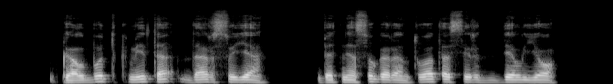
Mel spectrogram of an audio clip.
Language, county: Lithuanian, Panevėžys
